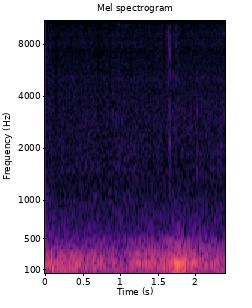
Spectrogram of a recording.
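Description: Thunder rumbling low and continuous in a thunderstorm, swelling louder about three-quarters of the way through.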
